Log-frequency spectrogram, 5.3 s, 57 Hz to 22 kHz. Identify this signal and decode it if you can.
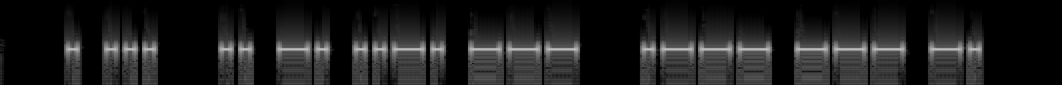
Morse code, heard as a keyed tone, about 24 wpm, 700 Hz. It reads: ES INFO JON
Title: Speed-Racing Common QSO Phrases - 25wpm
